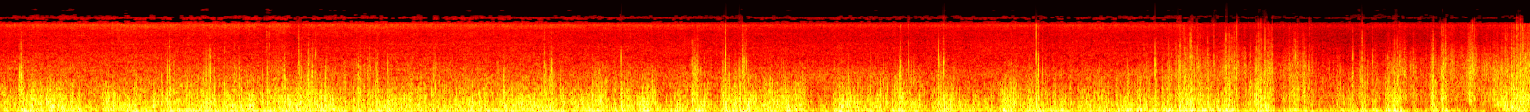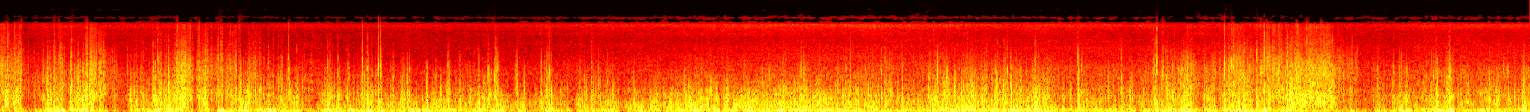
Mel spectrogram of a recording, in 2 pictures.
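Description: Wind buffeting the microphone of a phone held in a moving car, a loud, steady rush broken by irregular gusty flutters, over a low rumble of road and tyre noise.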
